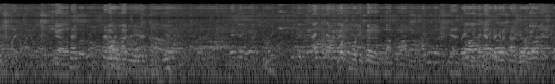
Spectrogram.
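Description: Men shout and call out to each other across a large echoing hall.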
